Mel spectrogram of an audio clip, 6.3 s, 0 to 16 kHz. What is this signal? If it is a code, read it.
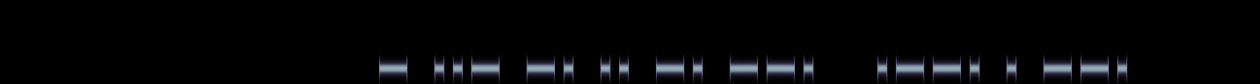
Morse code, heard as a keyed tone, about 25 wpm, 700 Hz. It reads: TUNING PEG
